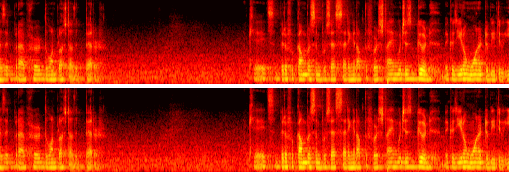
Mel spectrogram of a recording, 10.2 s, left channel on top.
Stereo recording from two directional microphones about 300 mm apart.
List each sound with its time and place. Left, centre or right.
0.0 s a man's voice: centre
4.9 s a man's voice: centre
